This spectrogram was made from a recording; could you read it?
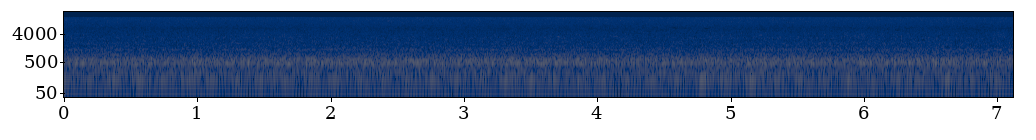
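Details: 2012 Ford Mustang GT at idle: quiet low idle hum with faint uneven pulse; owner questions a rough idle, cause not pinned down.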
